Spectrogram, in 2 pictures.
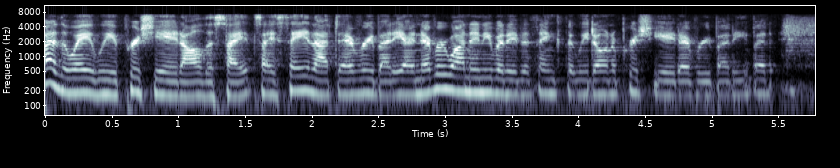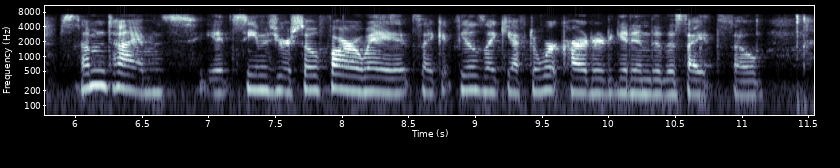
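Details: Adult woman speaking; Normal speech.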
